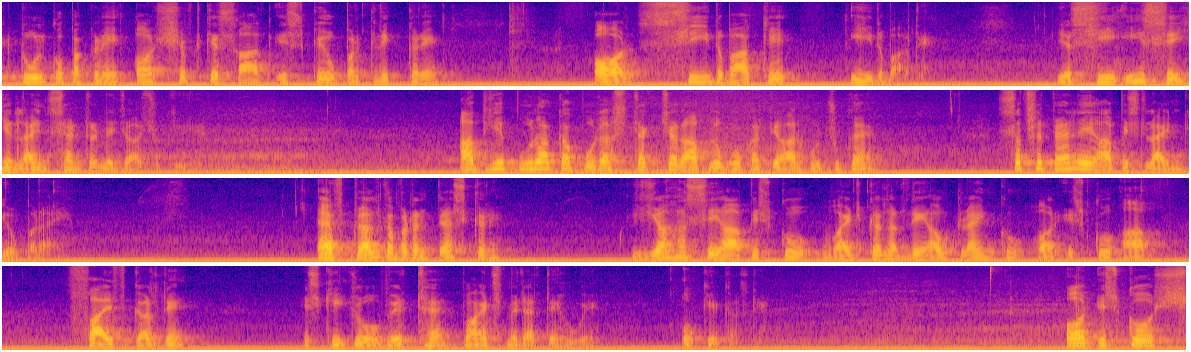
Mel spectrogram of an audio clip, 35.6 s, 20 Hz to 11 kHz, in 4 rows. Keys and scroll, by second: 5.2 typing, 6.3 typing, 20.7 F12, 27.3 5.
